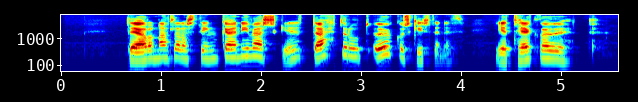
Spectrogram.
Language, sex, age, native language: Icelandic, male, 20-29, Icelandic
